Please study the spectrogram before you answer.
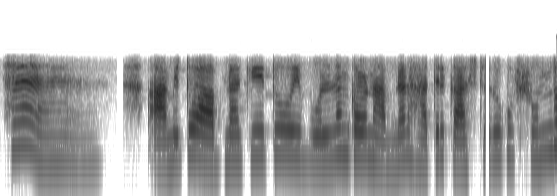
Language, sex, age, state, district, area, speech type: Bengali, female, 18-30, West Bengal, South 24 Parganas, rural, conversation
